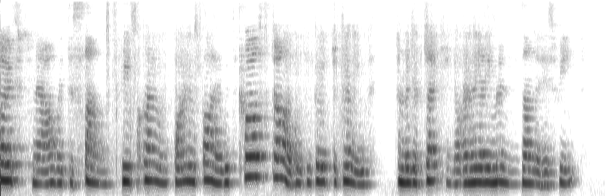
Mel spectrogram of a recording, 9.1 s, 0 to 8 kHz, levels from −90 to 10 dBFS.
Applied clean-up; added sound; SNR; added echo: neural mask model DeepFilterNet 3.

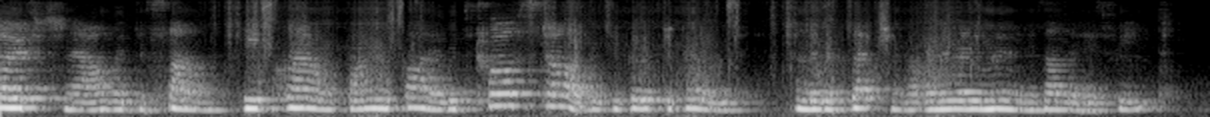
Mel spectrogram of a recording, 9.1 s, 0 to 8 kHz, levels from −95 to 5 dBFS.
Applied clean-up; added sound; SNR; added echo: neural separator model SepFormer DNS4.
